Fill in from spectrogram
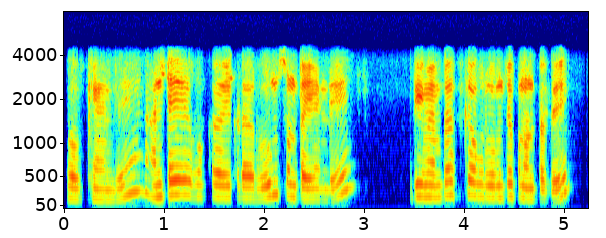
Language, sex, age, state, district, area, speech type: Telugu, male, 18-30, Andhra Pradesh, Anakapalli, rural, conversation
